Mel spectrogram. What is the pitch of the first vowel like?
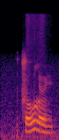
rising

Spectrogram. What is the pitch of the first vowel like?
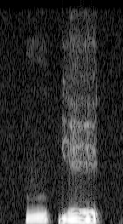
falling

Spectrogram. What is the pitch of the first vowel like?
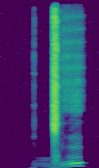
rising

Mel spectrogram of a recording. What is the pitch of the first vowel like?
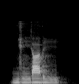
low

